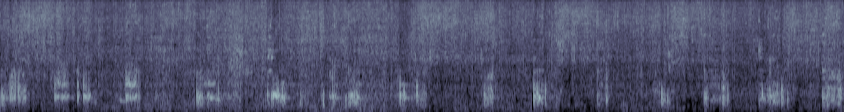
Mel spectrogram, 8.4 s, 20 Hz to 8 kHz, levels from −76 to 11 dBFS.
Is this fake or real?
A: real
